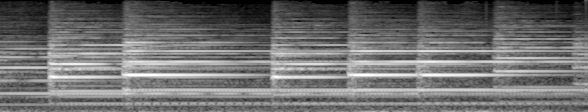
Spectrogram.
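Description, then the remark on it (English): Bells ring out in a steady sequence of about seven strikes, each overlapping the lingering hum of the last, creating a rich, resonant peal with no voices. “So we're in a world in which these chimes sound out at a particular point in the day and have an impact on the people.”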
